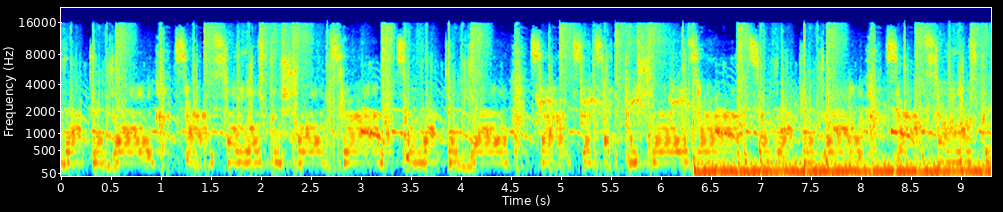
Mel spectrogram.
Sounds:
Music

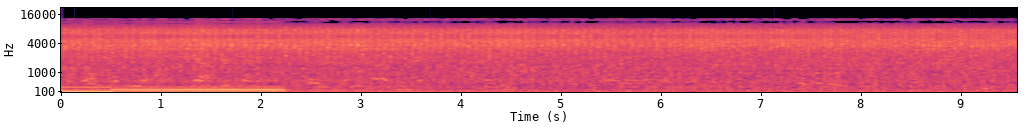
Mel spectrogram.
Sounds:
Speech, outside, rural or natural, Jackhammer

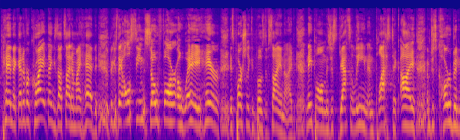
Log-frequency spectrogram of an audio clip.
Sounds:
Speech

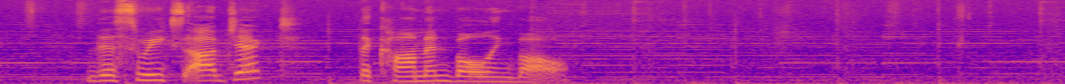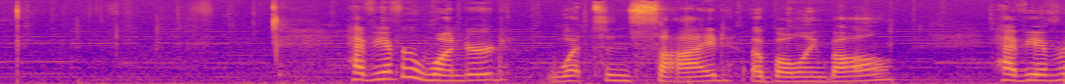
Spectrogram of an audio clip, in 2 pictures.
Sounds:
Music, Speech

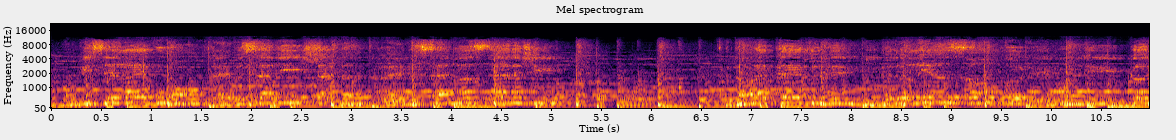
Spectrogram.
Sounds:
Music

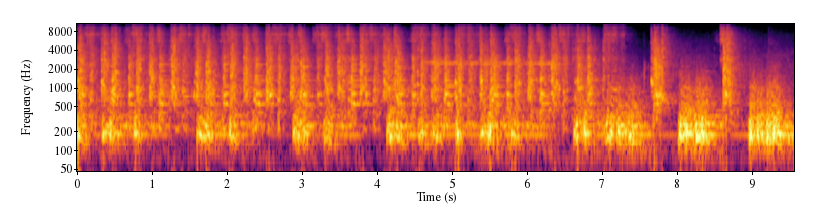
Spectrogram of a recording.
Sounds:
Music

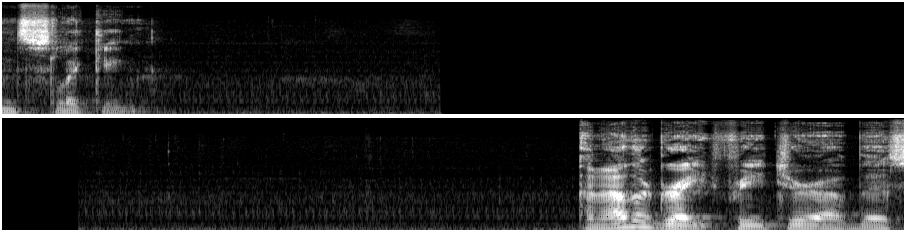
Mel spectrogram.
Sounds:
Speech

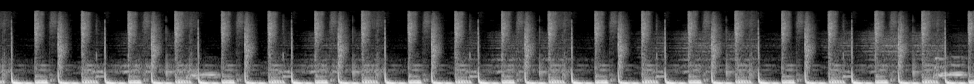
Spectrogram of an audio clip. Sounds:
Exciting music, Music

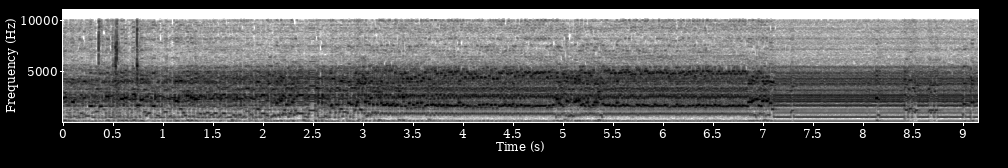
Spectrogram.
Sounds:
Distortion, Music, Musical instrument

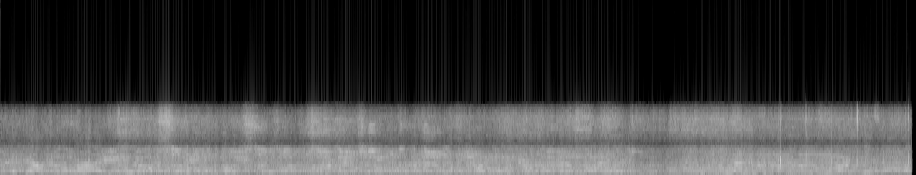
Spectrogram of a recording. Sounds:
Speech, Music

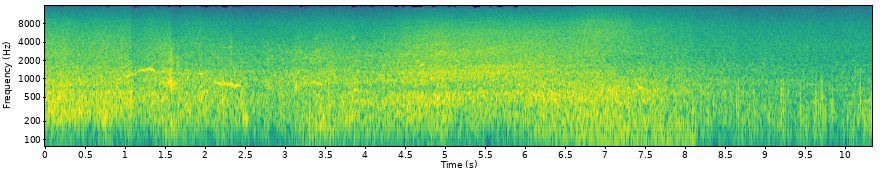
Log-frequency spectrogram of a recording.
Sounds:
Waves, Wind noise (microphone), Ocean, Wind

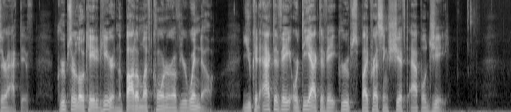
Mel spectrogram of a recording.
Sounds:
Speech

